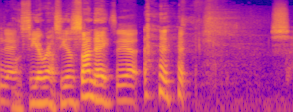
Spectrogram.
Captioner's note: laughs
